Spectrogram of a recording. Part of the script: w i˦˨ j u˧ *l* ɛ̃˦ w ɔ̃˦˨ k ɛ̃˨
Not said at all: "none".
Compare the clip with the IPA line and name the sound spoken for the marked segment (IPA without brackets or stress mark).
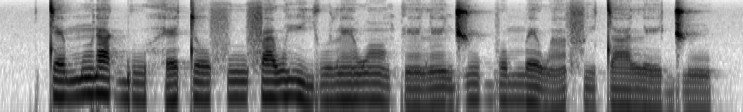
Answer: l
